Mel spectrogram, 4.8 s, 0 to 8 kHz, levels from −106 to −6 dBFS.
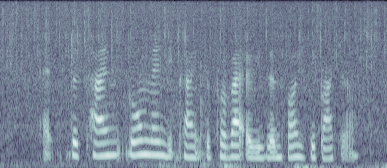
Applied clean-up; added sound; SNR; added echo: none; Rain; 12 dB; none.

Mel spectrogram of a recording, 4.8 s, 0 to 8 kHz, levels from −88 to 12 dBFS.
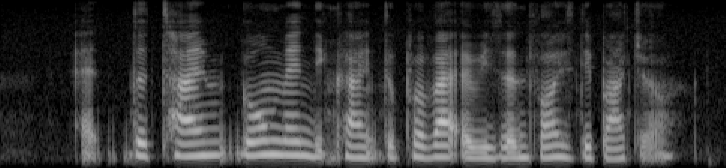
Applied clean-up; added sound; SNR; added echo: none; none; none; none.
